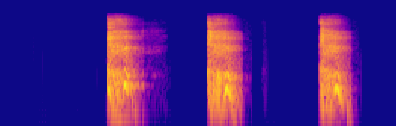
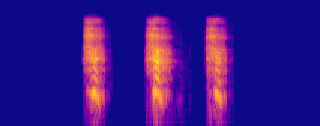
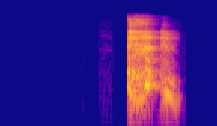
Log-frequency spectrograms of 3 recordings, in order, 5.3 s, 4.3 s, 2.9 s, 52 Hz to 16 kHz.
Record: three_cough_length: 5.3 s
three_cough_amplitude: 30638
three_cough_signal_mean_std_ratio: 0.35
exhalation_length: 4.3 s
exhalation_amplitude: 31208
exhalation_signal_mean_std_ratio: 0.25
cough_length: 2.9 s
cough_amplitude: 27685
cough_signal_mean_std_ratio: 0.32
survey_phase: beta (2021-08-13 to 2022-03-07)
age: 18-44
gender: Female
wearing_mask: 'No'
symptom_none: true
symptom_onset: 10 days
smoker_status: Ex-smoker
respiratory_condition_asthma: false
respiratory_condition_other: false
recruitment_source: REACT
submission_delay: 2 days
covid_test_result: Negative
covid_test_method: RT-qPCR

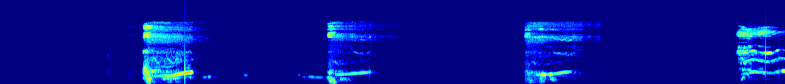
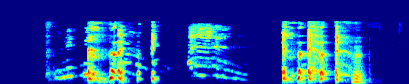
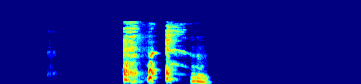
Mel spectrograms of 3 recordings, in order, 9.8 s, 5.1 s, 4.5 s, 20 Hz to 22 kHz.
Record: exhalation_length: 9.8 s
exhalation_amplitude: 9232
exhalation_signal_mean_std_ratio: 0.33
three_cough_length: 5.1 s
three_cough_amplitude: 29527
three_cough_signal_mean_std_ratio: 0.4
cough_length: 4.5 s
cough_amplitude: 27076
cough_signal_mean_std_ratio: 0.26
survey_phase: beta (2021-08-13 to 2022-03-07)
age: 18-44
gender: Female
wearing_mask: 'No'
symptom_cough_any: true
symptom_runny_or_blocked_nose: true
symptom_fatigue: true
symptom_onset: 3 days
smoker_status: Never smoked
respiratory_condition_asthma: false
respiratory_condition_other: false
recruitment_source: Test and Trace
submission_delay: 1 day
covid_test_result: Positive
covid_test_method: RT-qPCR
covid_ct_value: 23.6
covid_ct_gene: N gene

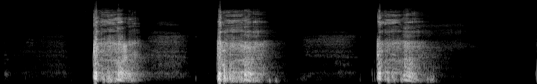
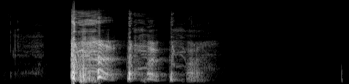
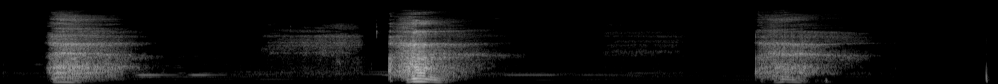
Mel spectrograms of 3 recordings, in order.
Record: three_cough_length: 5.4 s
three_cough_amplitude: 32768
three_cough_signal_mean_std_ratio: 0.35
cough_length: 3.5 s
cough_amplitude: 32768
cough_signal_mean_std_ratio: 0.3
exhalation_length: 10.0 s
exhalation_amplitude: 18565
exhalation_signal_mean_std_ratio: 0.37
survey_phase: alpha (2021-03-01 to 2021-08-12)
age: 65+
gender: Male
wearing_mask: 'No'
symptom_none: true
smoker_status: Ex-smoker
respiratory_condition_asthma: false
respiratory_condition_other: false
recruitment_source: REACT
submission_delay: 1 day
covid_test_result: Negative
covid_test_method: RT-qPCR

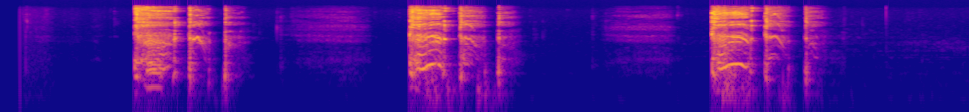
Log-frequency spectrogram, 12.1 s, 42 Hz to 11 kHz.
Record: three_cough_length: 12.1 s
three_cough_amplitude: 30921
three_cough_signal_mean_std_ratio: 0.34
survey_phase: alpha (2021-03-01 to 2021-08-12)
age: 65+
gender: Male
wearing_mask: 'No'
symptom_headache: true
symptom_change_to_sense_of_smell_or_taste: true
symptom_loss_of_taste: true
smoker_status: Never smoked
respiratory_condition_asthma: false
respiratory_condition_other: false
recruitment_source: Test and Trace
submission_delay: 2 days
covid_test_result: Positive
covid_test_method: RT-qPCR
covid_ct_value: 21.5
covid_ct_gene: ORF1ab gene
covid_ct_mean: 22.1
covid_viral_load: 56000 copies/ml
covid_viral_load_category: Low viral load (10K-1M copies/ml)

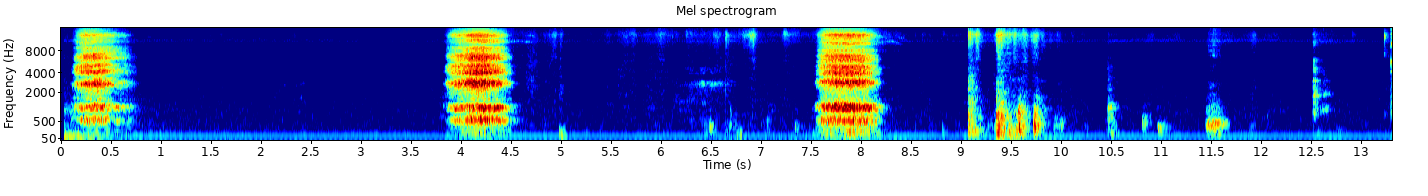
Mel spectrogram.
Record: exhalation_length: 13.3 s
exhalation_amplitude: 23116
exhalation_signal_mean_std_ratio: 0.31
survey_phase: beta (2021-08-13 to 2022-03-07)
age: 65+
gender: Male
wearing_mask: 'No'
symptom_none: true
smoker_status: Ex-smoker
respiratory_condition_asthma: false
respiratory_condition_other: false
recruitment_source: REACT
submission_delay: 1 day
covid_test_result: Negative
covid_test_method: RT-qPCR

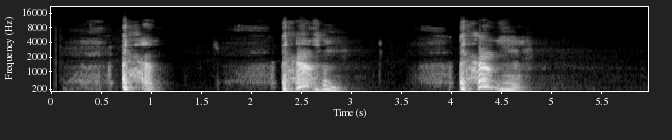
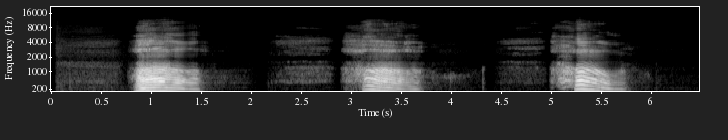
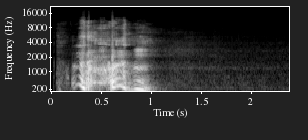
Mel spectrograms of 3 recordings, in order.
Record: three_cough_length: 6.0 s
three_cough_amplitude: 31554
three_cough_signal_mean_std_ratio: 0.33
exhalation_length: 6.5 s
exhalation_amplitude: 29787
exhalation_signal_mean_std_ratio: 0.32
cough_length: 2.4 s
cough_amplitude: 32768
cough_signal_mean_std_ratio: 0.41
survey_phase: beta (2021-08-13 to 2022-03-07)
age: 65+
gender: Male
wearing_mask: 'No'
symptom_cough_any: true
symptom_shortness_of_breath: true
smoker_status: Current smoker (11 or more cigarettes per day)
respiratory_condition_asthma: false
respiratory_condition_other: false
recruitment_source: REACT
submission_delay: 5 days
covid_test_result: Negative
covid_test_method: RT-qPCR
influenza_a_test_result: Negative
influenza_b_test_result: Negative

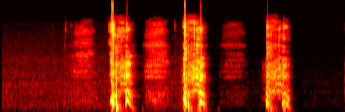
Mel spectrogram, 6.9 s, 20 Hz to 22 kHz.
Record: three_cough_length: 6.9 s
three_cough_amplitude: 32768
three_cough_signal_mean_std_ratio: 0.28
survey_phase: beta (2021-08-13 to 2022-03-07)
age: 18-44
gender: Male
wearing_mask: 'No'
symptom_runny_or_blocked_nose: true
symptom_fatigue: true
symptom_onset: 5 days
smoker_status: Current smoker (11 or more cigarettes per day)
respiratory_condition_asthma: true
respiratory_condition_other: false
recruitment_source: REACT
submission_delay: 2 days
covid_test_result: Negative
covid_test_method: RT-qPCR
influenza_a_test_result: Negative
influenza_b_test_result: Negative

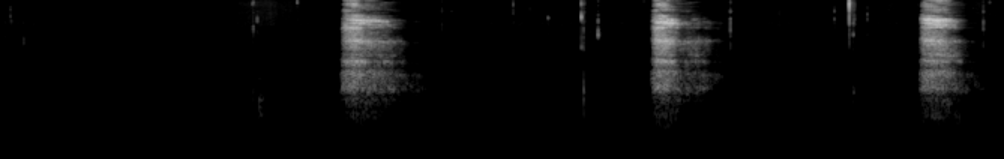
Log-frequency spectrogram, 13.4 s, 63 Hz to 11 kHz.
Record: exhalation_length: 13.4 s
exhalation_amplitude: 6518
exhalation_signal_mean_std_ratio: 0.27
survey_phase: alpha (2021-03-01 to 2021-08-12)
age: 18-44
gender: Female
wearing_mask: 'No'
symptom_diarrhoea: true
smoker_status: Never smoked
respiratory_condition_asthma: false
respiratory_condition_other: false
recruitment_source: REACT
submission_delay: 1 day
covid_test_result: Negative
covid_test_method: RT-qPCR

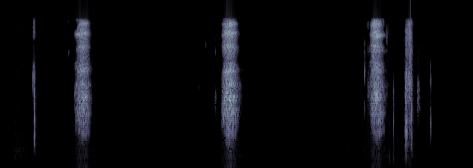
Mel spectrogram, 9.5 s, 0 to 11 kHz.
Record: exhalation_length: 9.5 s
exhalation_amplitude: 7995
exhalation_signal_mean_std_ratio: 0.25
survey_phase: beta (2021-08-13 to 2022-03-07)
age: 18-44
gender: Female
wearing_mask: 'No'
symptom_none: true
smoker_status: Never smoked
respiratory_condition_asthma: false
respiratory_condition_other: false
recruitment_source: REACT
submission_delay: 2 days
covid_test_result: Negative
covid_test_method: RT-qPCR
influenza_a_test_result: Negative
influenza_b_test_result: Negative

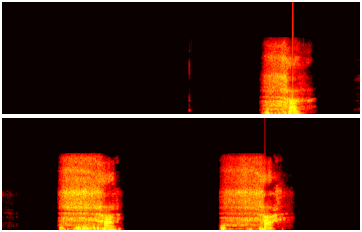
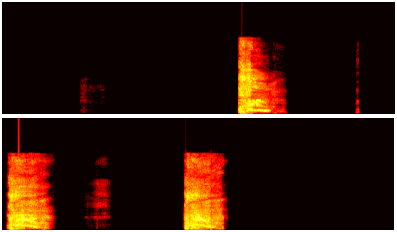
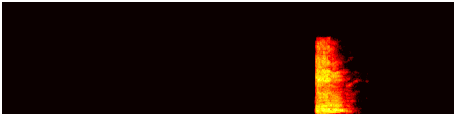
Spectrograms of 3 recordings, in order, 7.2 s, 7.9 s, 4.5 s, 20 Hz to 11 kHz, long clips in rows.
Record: exhalation_length: 7.2 s
exhalation_amplitude: 32768
exhalation_signal_mean_std_ratio: 0.35
three_cough_length: 7.9 s
three_cough_amplitude: 32768
three_cough_signal_mean_std_ratio: 0.29
cough_length: 4.5 s
cough_amplitude: 30154
cough_signal_mean_std_ratio: 0.2
survey_phase: beta (2021-08-13 to 2022-03-07)
age: 45-64
gender: Male
wearing_mask: 'No'
symptom_cough_any: true
symptom_runny_or_blocked_nose: true
symptom_sore_throat: true
symptom_fatigue: true
smoker_status: Never smoked
respiratory_condition_asthma: false
respiratory_condition_other: false
recruitment_source: Test and Trace
submission_delay: 2 days
covid_test_result: Positive
covid_test_method: RT-qPCR
covid_ct_value: 16.9
covid_ct_gene: N gene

